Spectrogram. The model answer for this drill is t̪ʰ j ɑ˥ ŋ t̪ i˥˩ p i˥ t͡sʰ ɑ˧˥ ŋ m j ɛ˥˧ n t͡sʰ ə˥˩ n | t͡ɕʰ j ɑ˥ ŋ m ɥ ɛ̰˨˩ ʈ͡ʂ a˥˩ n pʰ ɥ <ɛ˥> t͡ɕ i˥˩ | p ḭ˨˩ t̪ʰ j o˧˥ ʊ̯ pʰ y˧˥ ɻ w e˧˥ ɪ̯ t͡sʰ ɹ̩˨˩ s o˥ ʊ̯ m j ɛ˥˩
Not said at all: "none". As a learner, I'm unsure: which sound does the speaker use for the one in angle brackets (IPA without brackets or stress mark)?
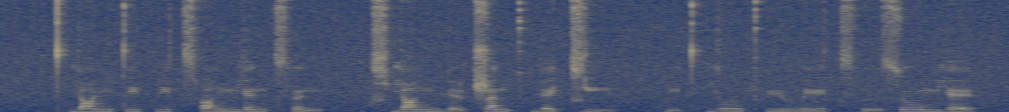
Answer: ɛ˧˥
